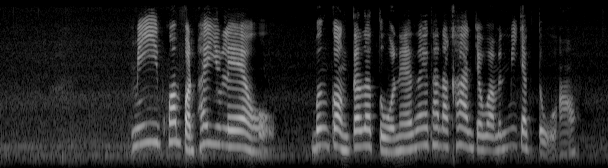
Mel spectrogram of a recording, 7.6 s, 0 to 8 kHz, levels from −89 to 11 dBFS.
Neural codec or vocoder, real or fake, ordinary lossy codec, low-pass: none; real; none; 7.2 kHz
